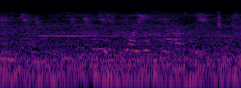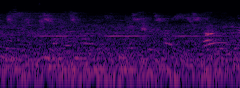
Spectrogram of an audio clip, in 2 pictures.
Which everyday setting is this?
park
